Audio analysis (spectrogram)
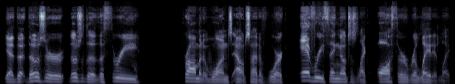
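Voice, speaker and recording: A man's voice: medium pitch, normal speed, dry recording, clean studio sound. A man hosting a podcast in a casual, conversational way, playfully acting out the lines he quotes. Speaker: podcast host. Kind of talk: casual interview chat.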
